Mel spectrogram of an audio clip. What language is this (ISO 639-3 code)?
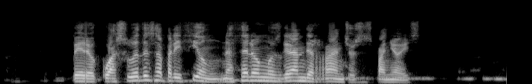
glg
